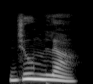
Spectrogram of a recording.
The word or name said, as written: ಜುಮಲಾ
